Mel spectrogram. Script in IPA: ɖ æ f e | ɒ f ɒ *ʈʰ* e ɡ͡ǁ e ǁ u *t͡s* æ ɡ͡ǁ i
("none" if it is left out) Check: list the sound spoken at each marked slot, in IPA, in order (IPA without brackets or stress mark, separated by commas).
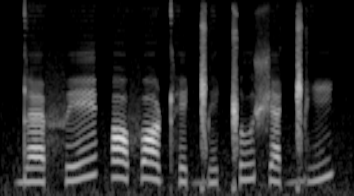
ʈʰ, ʃ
